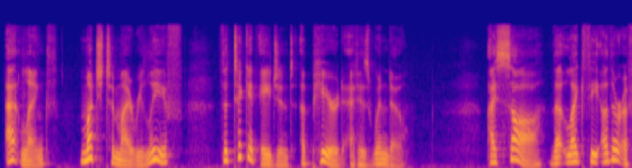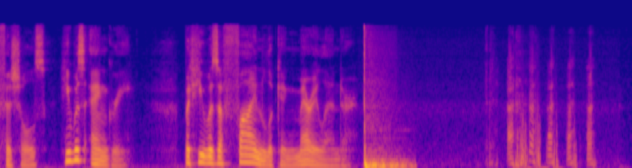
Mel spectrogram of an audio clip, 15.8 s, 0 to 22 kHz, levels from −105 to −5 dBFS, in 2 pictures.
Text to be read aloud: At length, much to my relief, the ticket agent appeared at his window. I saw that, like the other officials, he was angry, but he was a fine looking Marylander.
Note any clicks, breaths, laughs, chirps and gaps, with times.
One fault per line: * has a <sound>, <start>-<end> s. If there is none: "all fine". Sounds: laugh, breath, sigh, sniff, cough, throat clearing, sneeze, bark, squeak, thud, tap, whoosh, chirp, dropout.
* has a thud, 12.4-13.1 s
* has a laugh, 13.9-15.5 s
